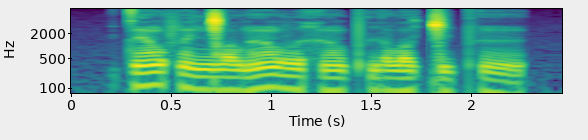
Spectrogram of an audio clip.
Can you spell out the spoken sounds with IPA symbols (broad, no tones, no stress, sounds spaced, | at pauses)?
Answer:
t ɛ̃ lˠ f ɛ̃ ŋ͡ǀ ɔ lˠ ɾ ə̃ː lˠ β ə h ə̃ː lˠ pʼ ɨː lˠ ɵ ǀ y pʰ ə̃ː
